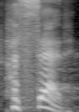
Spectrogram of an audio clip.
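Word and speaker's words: hesed (חסד): And steadfast love is an interesting Hebrew word that is pronounced hesed.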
